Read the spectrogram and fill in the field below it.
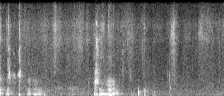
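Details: Cavachon puppies at play indoors: short whimpering squeaks early on, then a brief burst of low, wavering growly whines near the middle, with scattered scuffling clicks and taps throughout.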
